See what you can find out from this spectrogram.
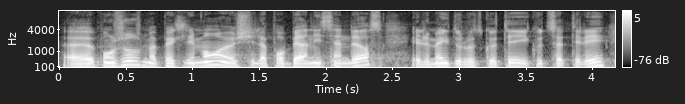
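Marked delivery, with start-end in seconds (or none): none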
